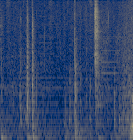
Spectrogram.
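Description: Rubber washer door boot being pressed and worked onto the outer tub lip by hand: a few scattered soft knocks and rubbing sounds over a low steady hum.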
